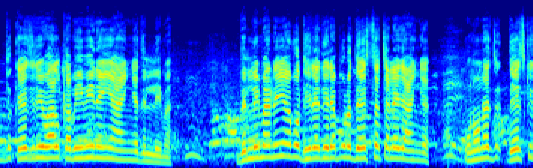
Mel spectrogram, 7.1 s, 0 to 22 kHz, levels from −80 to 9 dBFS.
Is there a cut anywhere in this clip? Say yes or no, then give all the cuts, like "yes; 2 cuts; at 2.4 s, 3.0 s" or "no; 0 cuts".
no; 0 cuts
